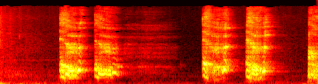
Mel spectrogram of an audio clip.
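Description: A small child coughs harshly in two pairs of rough, barking bursts with a short pause between them, close and loud with no talking.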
